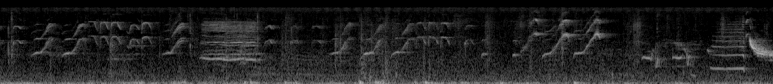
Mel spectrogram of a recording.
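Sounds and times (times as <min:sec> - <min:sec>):
male and female saddleback pair making quiet fluting calls: 0:00.3 - 0:07.7.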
